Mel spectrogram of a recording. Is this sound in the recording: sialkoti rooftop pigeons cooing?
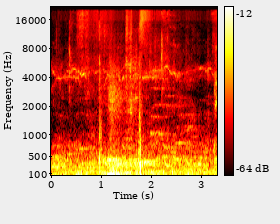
yes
